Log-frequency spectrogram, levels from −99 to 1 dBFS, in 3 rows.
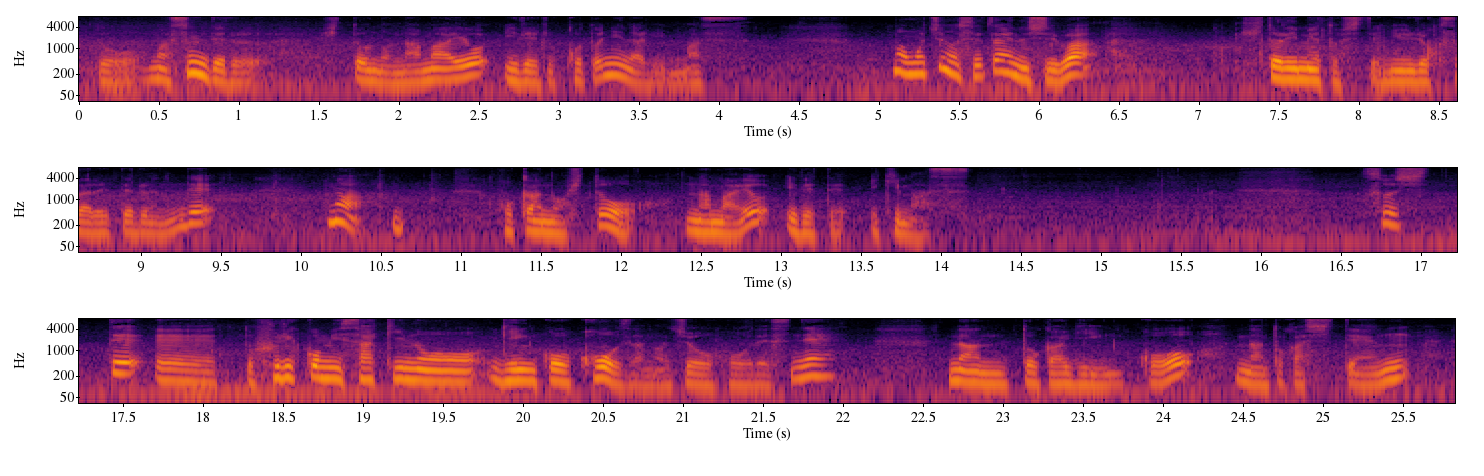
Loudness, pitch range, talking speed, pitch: -33 LUFS, 110-155 Hz, 215 characters per minute, 125 Hz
